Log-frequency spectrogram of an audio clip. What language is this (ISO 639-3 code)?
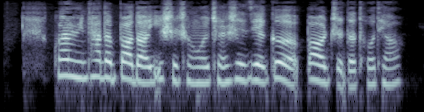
zho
